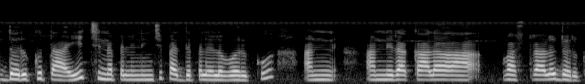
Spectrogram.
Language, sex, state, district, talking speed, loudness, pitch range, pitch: Telugu, female, Andhra Pradesh, Chittoor, 135 wpm, -17 LUFS, 215-235 Hz, 220 Hz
